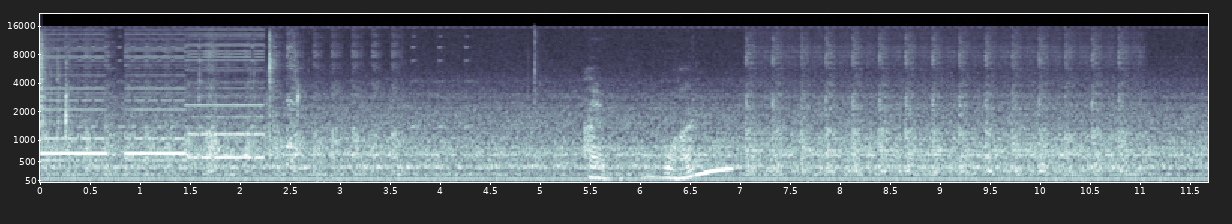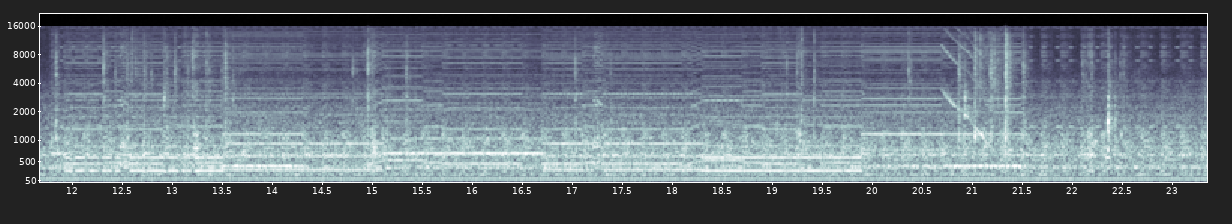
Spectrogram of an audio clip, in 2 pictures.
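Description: Chiptune video game music plays with beeping melodies.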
